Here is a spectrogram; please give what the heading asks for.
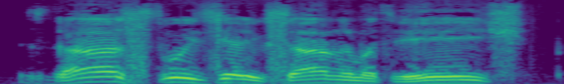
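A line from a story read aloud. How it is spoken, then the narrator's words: Booming bass voice. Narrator (Russian): прокатал метеоролог действительно басом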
